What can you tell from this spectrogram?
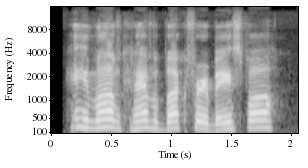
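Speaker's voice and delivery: put-on high-pitched pleading kid; kid asking Mom. Kid to mom about a baseball, high-pitched wheedling. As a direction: pitch it up like a kid wanting money.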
